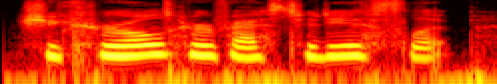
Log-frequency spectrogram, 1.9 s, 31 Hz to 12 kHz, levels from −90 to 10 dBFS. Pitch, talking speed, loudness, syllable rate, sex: 230 Hz, 160 wpm, -15 LUFS, 5.0 syllables/s, female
